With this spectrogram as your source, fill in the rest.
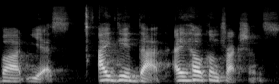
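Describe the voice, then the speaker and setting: With a Mexican accent, a woman talks fairly slowly at a medium pitch. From Mexico. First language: Spanish. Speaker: strategist and coach. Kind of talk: podcast interview. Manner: hesitant, many fillers.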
